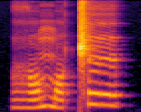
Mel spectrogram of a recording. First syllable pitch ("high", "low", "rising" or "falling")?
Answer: rising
